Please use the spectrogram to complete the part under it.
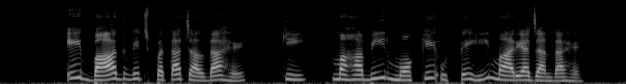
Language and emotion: Punjabi, neutral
